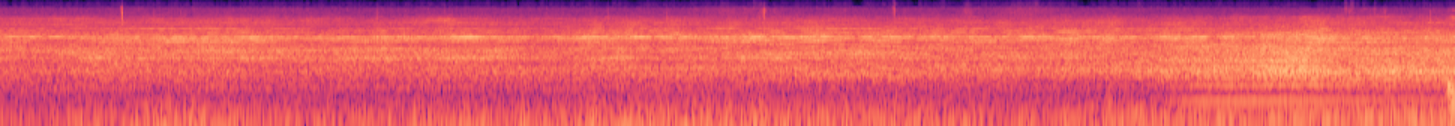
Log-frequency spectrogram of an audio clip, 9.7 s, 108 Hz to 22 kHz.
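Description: Hawk T1 jet trainers at RAF Valley, their engines holding a loud, continuous roar and whine close by, with a rising tone creeping in toward the end.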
